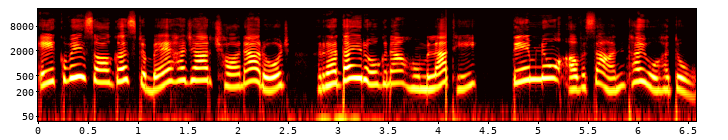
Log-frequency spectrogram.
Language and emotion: Gujarati, neutral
